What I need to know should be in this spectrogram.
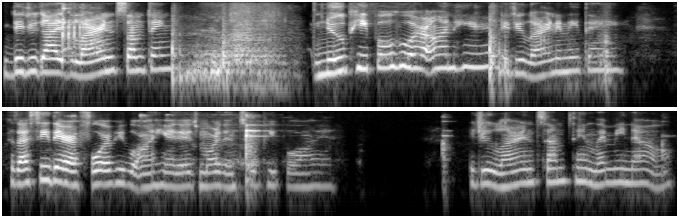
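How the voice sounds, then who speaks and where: A woman's voice: medium pitch, a little slow, very noisy. A young woman hosting a livestream, chatting directly to her viewers and reading aloud from a book with a few stumbles over words. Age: young adult. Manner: chatty, talks straight to viewers. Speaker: livestream host. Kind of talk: casual livestream chat.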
